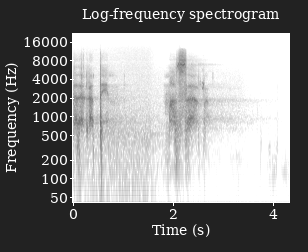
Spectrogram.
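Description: Whispering voice on a film soundtrack: two short, breathy whispered phrases, one at the start and one about two seconds in, each trailing off in an echo, fading out near the end.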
